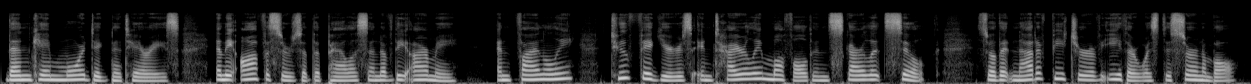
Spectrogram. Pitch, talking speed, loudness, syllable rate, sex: 205 Hz, 155 wpm, -19 LUFS, 5.1 syllables/s, female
